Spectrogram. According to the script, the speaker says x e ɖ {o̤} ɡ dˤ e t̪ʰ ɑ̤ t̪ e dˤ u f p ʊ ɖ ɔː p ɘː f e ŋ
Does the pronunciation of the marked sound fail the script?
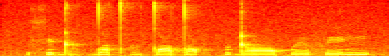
yes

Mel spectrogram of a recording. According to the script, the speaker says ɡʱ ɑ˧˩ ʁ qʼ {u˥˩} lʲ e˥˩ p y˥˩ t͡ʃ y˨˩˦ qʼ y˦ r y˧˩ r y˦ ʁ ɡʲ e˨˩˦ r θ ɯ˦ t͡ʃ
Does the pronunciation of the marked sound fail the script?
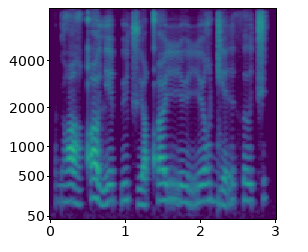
yes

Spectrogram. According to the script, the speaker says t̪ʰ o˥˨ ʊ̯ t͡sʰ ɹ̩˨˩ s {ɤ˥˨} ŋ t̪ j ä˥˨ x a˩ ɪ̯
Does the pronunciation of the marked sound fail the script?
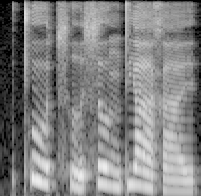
no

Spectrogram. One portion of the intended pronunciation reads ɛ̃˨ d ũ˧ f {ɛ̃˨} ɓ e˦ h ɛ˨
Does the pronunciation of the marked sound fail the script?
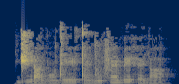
yes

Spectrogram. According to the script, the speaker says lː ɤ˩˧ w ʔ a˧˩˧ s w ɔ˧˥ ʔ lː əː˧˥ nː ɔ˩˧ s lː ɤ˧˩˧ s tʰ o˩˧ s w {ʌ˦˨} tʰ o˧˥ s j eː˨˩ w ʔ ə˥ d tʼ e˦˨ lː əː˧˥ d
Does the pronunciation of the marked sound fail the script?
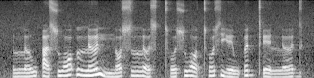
yes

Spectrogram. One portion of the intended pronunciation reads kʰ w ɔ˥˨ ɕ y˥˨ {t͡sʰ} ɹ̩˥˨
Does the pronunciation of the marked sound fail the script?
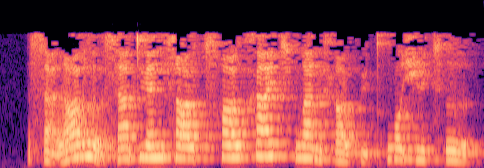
no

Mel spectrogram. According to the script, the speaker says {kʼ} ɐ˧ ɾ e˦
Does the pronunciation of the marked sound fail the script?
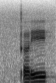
no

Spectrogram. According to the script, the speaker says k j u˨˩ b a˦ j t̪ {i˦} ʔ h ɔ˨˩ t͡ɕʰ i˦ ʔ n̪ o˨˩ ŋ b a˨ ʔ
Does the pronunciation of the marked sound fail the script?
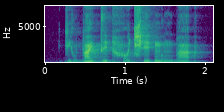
no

